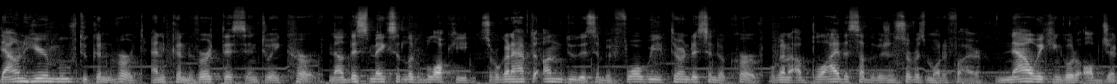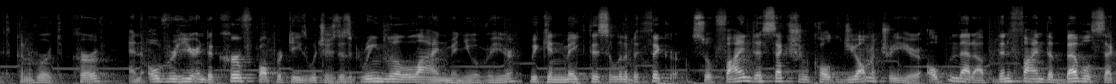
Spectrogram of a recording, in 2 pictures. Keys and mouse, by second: 4.0 Tab, 4.6 Tab, 7.8-8.5 drag, 10.0-11.9 drag, 12.3-14.0 middle drag, 14.0 click, 14.0 z, 19.7 click.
